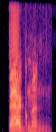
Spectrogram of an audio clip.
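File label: "bagman", American English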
